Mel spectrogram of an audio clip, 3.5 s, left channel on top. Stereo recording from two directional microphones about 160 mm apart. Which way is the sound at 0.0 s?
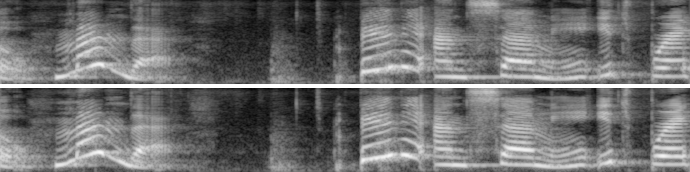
40° right (ahead or behind).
